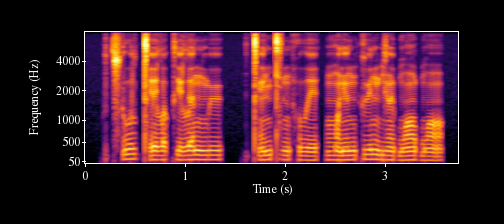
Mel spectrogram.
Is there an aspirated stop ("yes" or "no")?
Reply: no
